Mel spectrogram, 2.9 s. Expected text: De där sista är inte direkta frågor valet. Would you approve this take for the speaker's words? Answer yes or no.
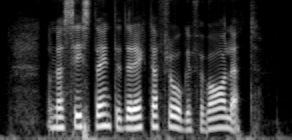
no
